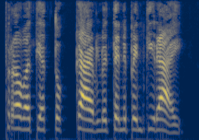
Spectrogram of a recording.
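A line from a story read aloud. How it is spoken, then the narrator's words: Yelled. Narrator (Italian): urlò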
